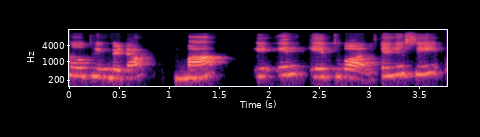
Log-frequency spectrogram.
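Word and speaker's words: étoile: Oh, Itol, elephant. Okay. The correct pronunciation is Etwal, Etwal, and elephant.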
